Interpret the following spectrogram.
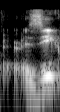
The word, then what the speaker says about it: Zeke: of Oz uh zek Zeke rhymes with weak and uh and and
